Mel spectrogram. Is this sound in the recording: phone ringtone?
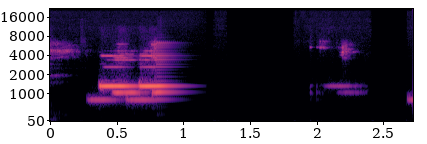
yes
